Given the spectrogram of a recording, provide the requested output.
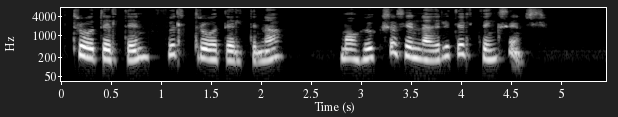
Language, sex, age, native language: Icelandic, female, 50-59, Icelandic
